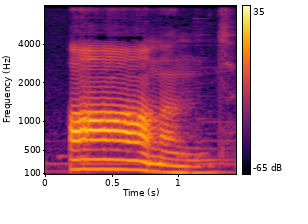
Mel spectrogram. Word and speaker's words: almond: Which you could say in the United States, but the British pronunciation is almond. Almond. And in the United States, I think they do pronounce the L, so it's almond. Almond. In the UK, it's almond.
